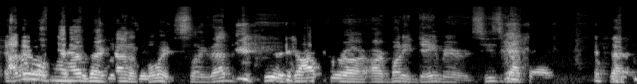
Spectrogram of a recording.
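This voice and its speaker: A man chatting as a guest on a video call, eager and quick to jump in. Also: medium pitch, fairly bright tone. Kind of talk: casual chat on a video call.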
